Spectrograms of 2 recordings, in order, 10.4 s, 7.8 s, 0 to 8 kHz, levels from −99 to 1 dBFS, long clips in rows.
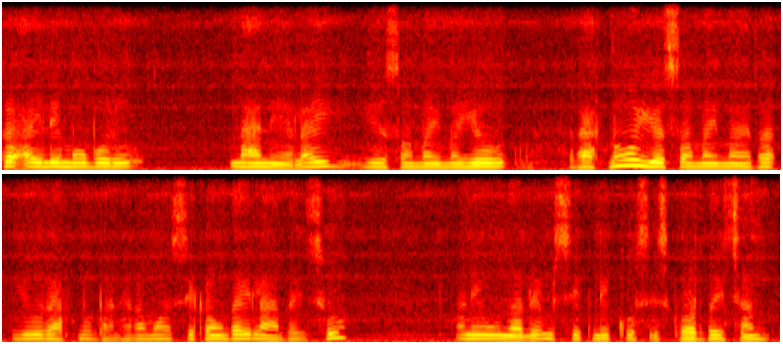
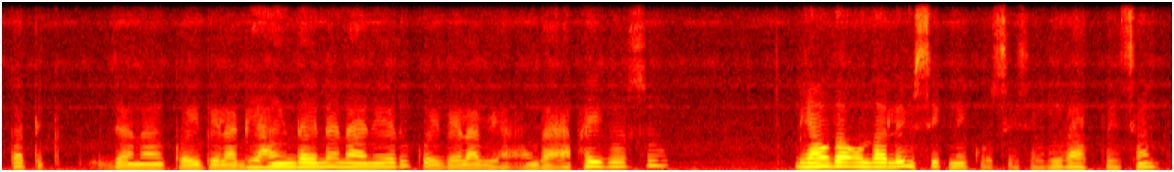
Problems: background sounds at intervals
